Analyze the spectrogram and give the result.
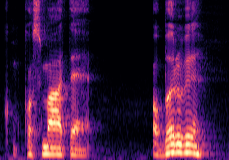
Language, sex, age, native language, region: Slovenian, male, 30-49, Slovenian, Gorica region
